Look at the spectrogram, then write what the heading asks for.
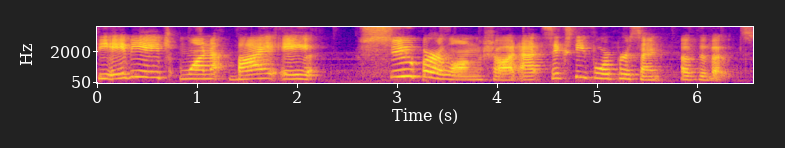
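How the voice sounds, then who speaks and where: This woman's voice sits at a fairly high pitch. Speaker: beauty youtuber. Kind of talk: makeup tutorial. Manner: casual, filler-heavy; quiet while doing liner.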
